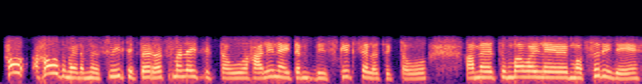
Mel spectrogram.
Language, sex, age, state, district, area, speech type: Kannada, female, 30-45, Karnataka, Dharwad, urban, conversation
